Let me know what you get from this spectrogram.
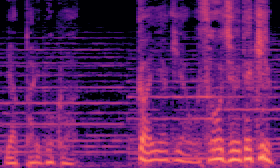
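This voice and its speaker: Man acting an earnest, high-voiced young hero. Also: animated, quick pace, over music, natural voice. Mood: resolved, soft. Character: earnest, anguished young male hero and reluctant pilot. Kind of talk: Japanese audio drama acting.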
